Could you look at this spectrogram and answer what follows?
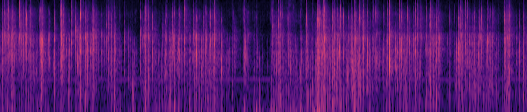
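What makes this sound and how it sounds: An empty, thick, clear plastic bag is crumpled and rubbed with fingertips over a table. It makes a dense, continuous stream of bright, sharp crinkles and crackles with brief louder snaps, over a faint steady tone.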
